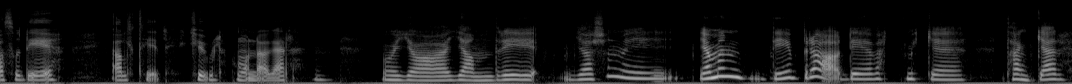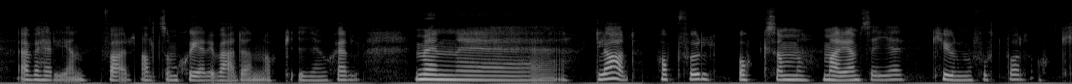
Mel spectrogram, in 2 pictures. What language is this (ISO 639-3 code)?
swe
